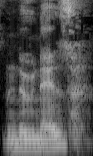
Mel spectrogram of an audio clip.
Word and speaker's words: Nunes: versus werson Nunez um it spelled like noones but it's I actually wrote a note saying pronounced Nunes uh via unanimous decision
